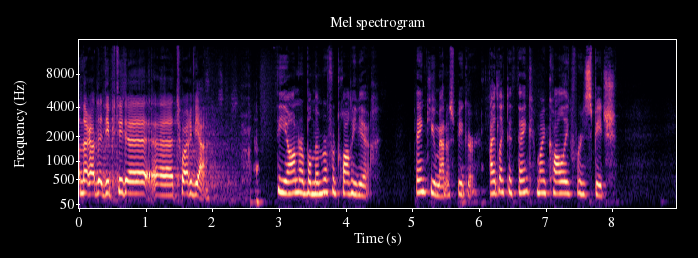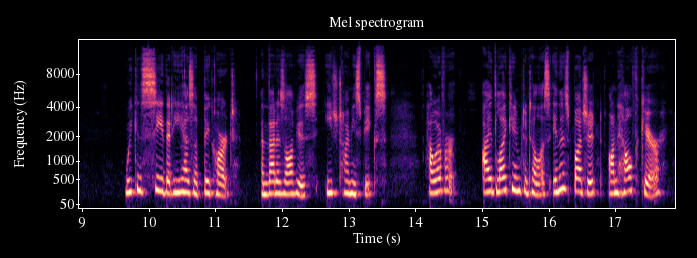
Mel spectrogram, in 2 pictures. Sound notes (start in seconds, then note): 4.8 speaking French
